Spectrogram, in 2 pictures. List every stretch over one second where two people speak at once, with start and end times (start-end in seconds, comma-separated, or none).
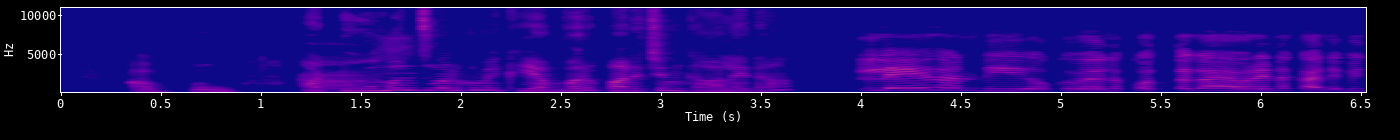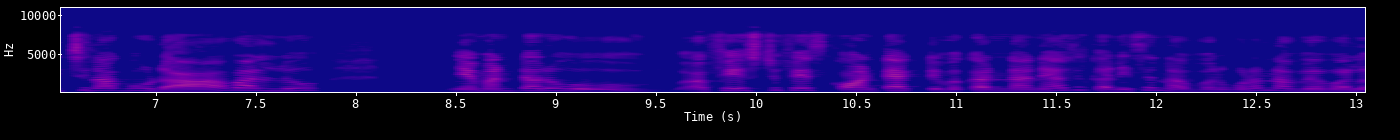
none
